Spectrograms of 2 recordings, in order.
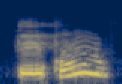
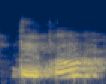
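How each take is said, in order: First: Sharp, much higher startled question; stunned surprise. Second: Said in the usual way. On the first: A narrator's reading. Ramya, hearing her father's voice on the phone, startled and incredulous. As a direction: gasp the name in disbelief. Stunned daughter repeats the name.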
